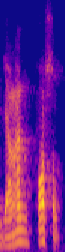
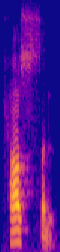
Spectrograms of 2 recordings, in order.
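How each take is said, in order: First: The s sound is pressed tight without hiss. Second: The s sound has a clear hissing whistle. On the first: The speaker calls it wrong. "jadi sodnya seakan-akan menjadi syiddah" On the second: The speaker calls it right. "Jelaskan dulu sofir sod"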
